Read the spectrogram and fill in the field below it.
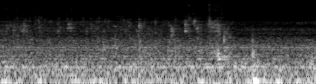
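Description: Tap water runs steadily into a cooking pot to make Filipino beef stew, a continuous close splashing rush with faint drips over a busy kitchen background, no talking.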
